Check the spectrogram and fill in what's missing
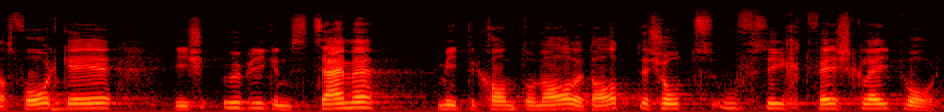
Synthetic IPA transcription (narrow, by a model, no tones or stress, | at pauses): ɑsfɔːrɡeːə | ɪʃʏbɾɪɡənst͡sæmə | mɪt̚d̥əɾkʰɑnt̪onɑːləd̥ɑːt̪əʃʊt͡sufsɪχtfɛʃtklɛɪtʋɔɾdə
